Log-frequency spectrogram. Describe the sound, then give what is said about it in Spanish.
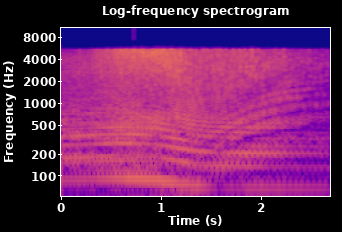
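An airplane roars as it takes off, a steady, loud engine and propeller drone with a rich low hum that swells slightly and then begins to fade toward the end, with no voices. “Les habla el capitán del avión. Abróchense los cinturones y prepárense para volar”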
